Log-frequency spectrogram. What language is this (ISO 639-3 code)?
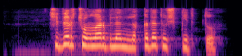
uig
